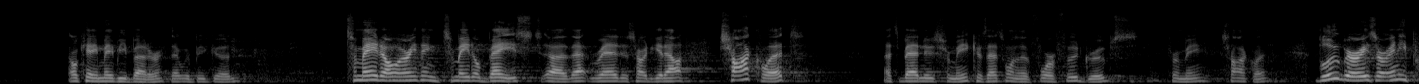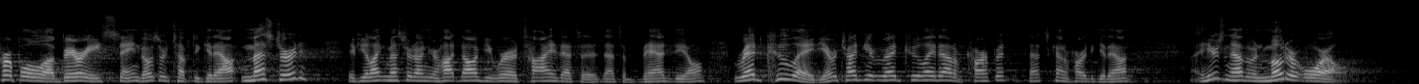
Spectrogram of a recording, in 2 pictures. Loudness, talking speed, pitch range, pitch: -34 LUFS, 205 wpm, 140-180 Hz, 150 Hz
